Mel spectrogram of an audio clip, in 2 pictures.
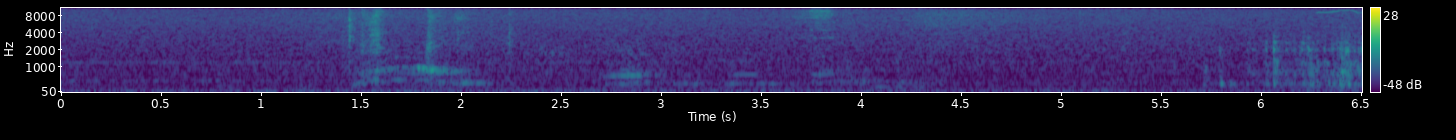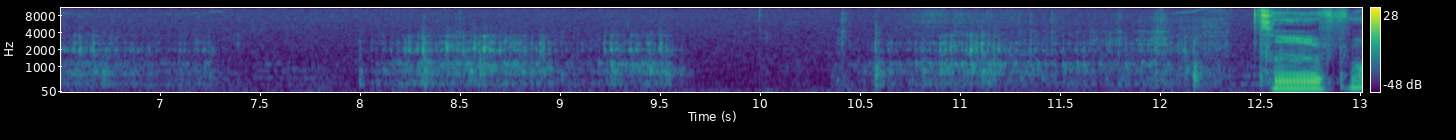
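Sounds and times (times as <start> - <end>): metal toy tractor clicking: 5.8 - 9.7, 10.4 - 12.6.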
